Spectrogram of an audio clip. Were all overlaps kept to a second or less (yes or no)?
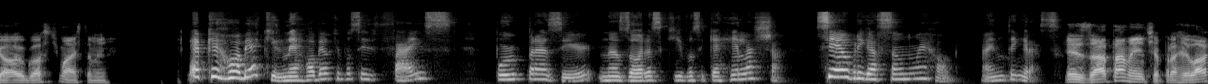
yes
